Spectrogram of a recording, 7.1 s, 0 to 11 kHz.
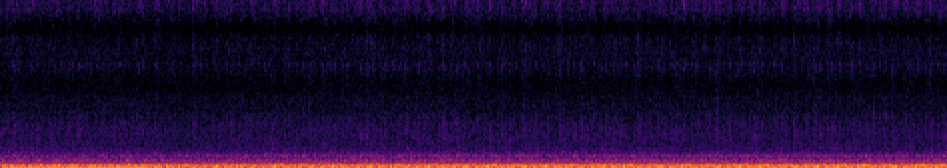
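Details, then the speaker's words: C5 Corvette Z06 V8 with upgraded exhaust: catches after a second, settles into deep, even burble with steady firing pulses, no knocks; more sports-car sound but not too loud. Normal, healthy idle. "And there she is. That sounds more like a traditional or a sports car, right? It gives it a little bit more sound. It's not too loud."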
